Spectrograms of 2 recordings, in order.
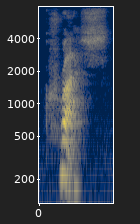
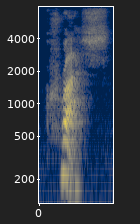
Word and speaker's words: crush: And crush has the R and U sound. Crush. Crush. Okay, let's start with the word crash.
